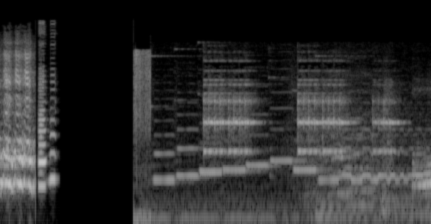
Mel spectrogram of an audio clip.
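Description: A short electronic ringtone-style melody of clear notes climbing step by step over a soft bass pulse. It follows the tail of a wavering vocal sound and about a second of silence.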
